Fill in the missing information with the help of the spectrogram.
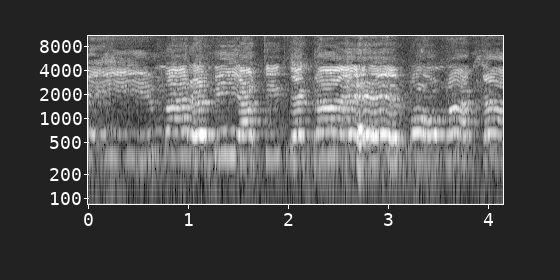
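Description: A solo voice singing a saeta, the unaccompanied flamenco lament sung to a Holy Week paso, in long wavering melismatic phrases.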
